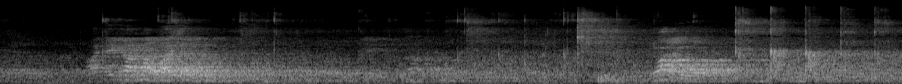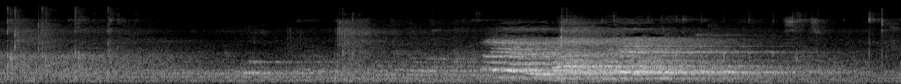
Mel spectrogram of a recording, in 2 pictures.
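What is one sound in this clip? A man shouts loudly after a point.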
